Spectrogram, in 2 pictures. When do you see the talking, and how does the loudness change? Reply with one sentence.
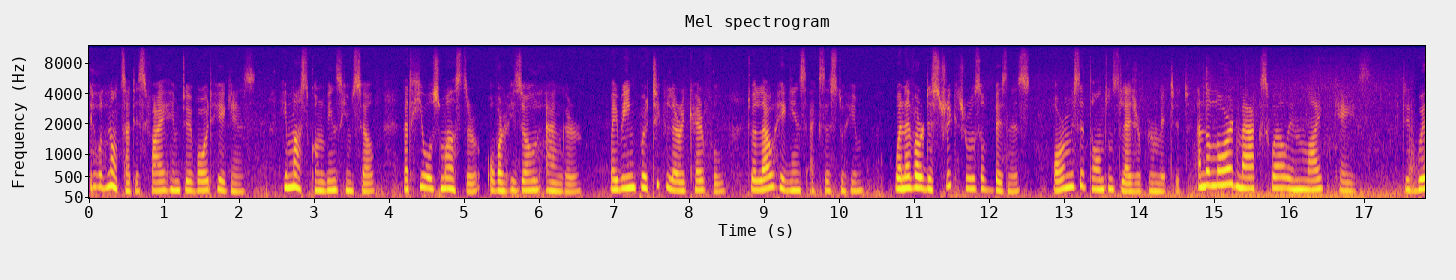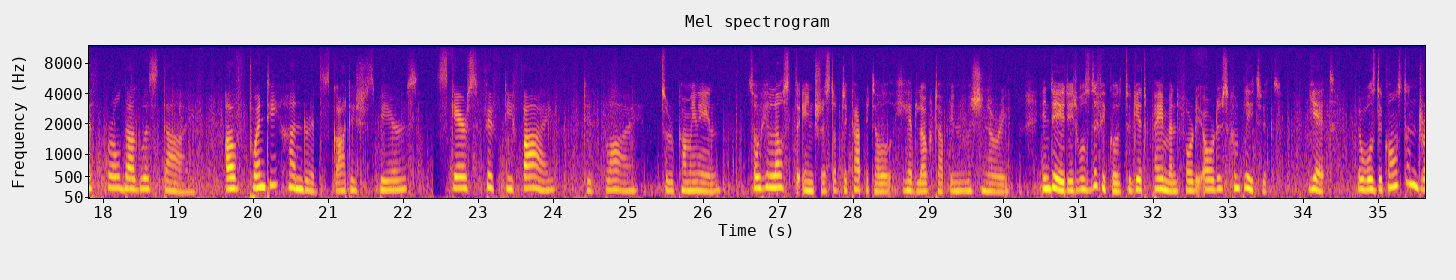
You can hear the talking from 0.0 to 35.5 s, at a steady volume.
